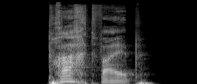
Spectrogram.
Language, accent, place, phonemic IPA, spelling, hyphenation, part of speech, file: German, Germany, Berlin, /ˈpʁaχtˌvaɪ̯p/, Prachtweib, Pracht‧weib, noun, De-Prachtweib.ogg
- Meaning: beautiful woman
